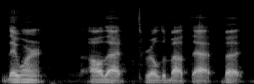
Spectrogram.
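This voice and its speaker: A man's voice: low voice, level tone, fairly quick. A middle-aged man co-hosting a podcast, laid-back and joking. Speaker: podcast co-host. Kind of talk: casual business podcast chat.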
